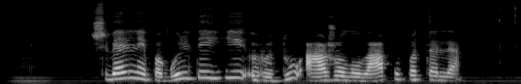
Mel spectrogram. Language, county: Lithuanian, Marijampolė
